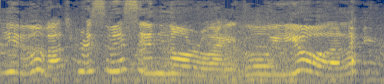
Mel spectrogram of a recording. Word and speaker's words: God jul: God jul! There we go. That is how you say Merry Christmas in my country.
